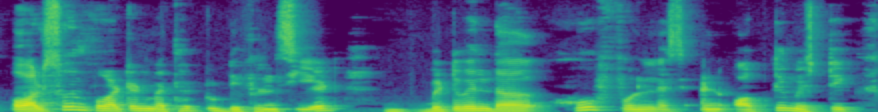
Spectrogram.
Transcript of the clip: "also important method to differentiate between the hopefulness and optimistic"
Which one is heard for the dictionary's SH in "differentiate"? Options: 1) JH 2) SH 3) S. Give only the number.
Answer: 3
